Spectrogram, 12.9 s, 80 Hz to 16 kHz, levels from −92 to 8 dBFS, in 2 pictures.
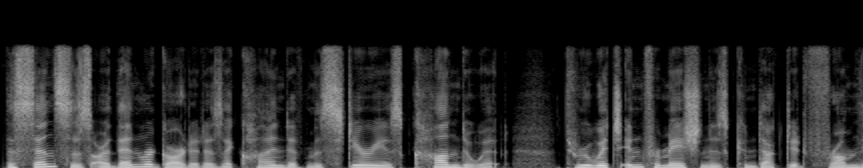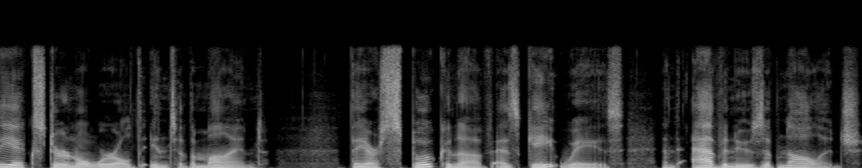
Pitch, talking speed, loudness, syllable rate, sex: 145 Hz, 155 wpm, -19 LUFS, 4.9 syllables/s, male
